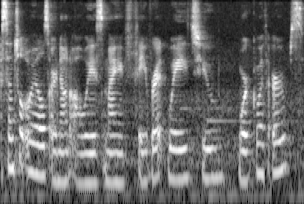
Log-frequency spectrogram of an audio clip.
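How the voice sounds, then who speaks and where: A woman speaks at a fairly slow pace in a fairly low pitch, her intonation fairly even, with noticeable background noise behind her. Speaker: crafting vlogger. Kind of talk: casual vlog chat. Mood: thoughtful, slightly unsure. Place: home room.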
